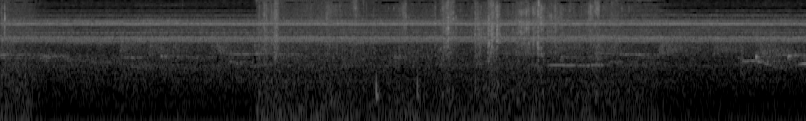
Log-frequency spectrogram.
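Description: Steady chorus of forest insects, a high-pitched trilling drone, with a few faint short chirps and soft clicks scattered over it.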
